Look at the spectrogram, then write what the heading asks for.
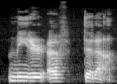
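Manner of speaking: ordinary talk, nothing marked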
